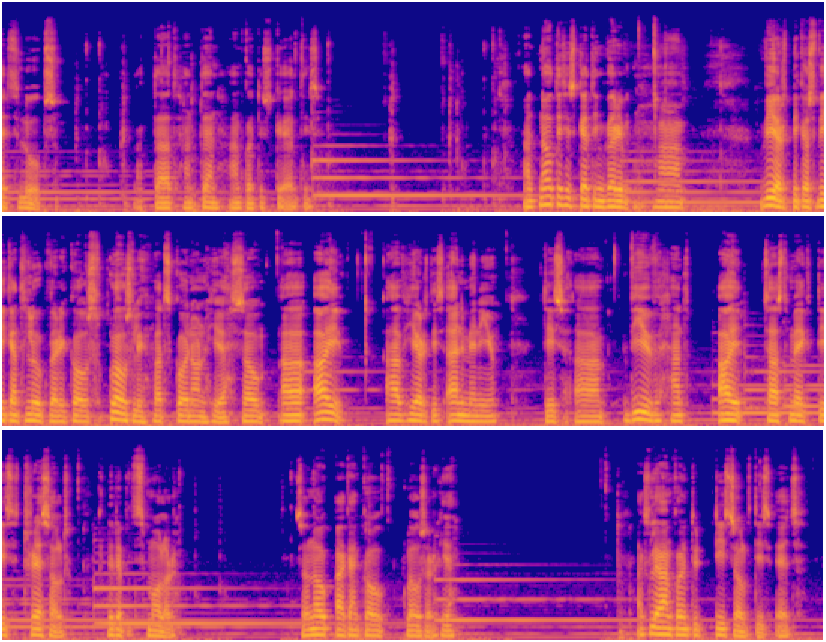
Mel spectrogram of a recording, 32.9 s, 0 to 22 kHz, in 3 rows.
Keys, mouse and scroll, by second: 0.5 middle click, 0.9 a, 1.0-2.0 middle drag, 2.0-4.0 right drag, 2.4 s, 4.0 middle click, 5.0-6.0 drag, 6.0 Tab, 6.0-20.9 middle drag, 20.9-23.5 drag, 23.5-28.4 middle drag, 26.5 a, 26.9-29.8 right drag, 27.4 s, 29.8 s.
